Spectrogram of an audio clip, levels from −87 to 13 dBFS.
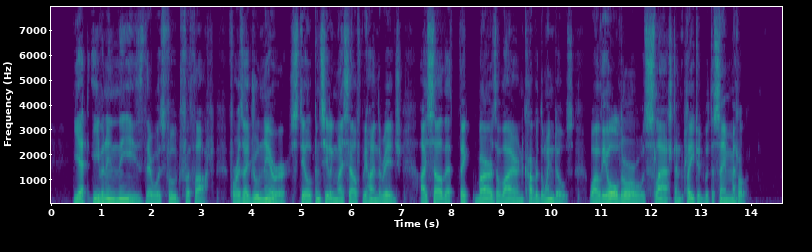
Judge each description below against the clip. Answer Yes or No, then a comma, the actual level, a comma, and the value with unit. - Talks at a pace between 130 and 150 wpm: No, average, 170 wpm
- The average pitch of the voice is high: No, very low, 95 Hz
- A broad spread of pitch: No, average, 3.7 semitones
